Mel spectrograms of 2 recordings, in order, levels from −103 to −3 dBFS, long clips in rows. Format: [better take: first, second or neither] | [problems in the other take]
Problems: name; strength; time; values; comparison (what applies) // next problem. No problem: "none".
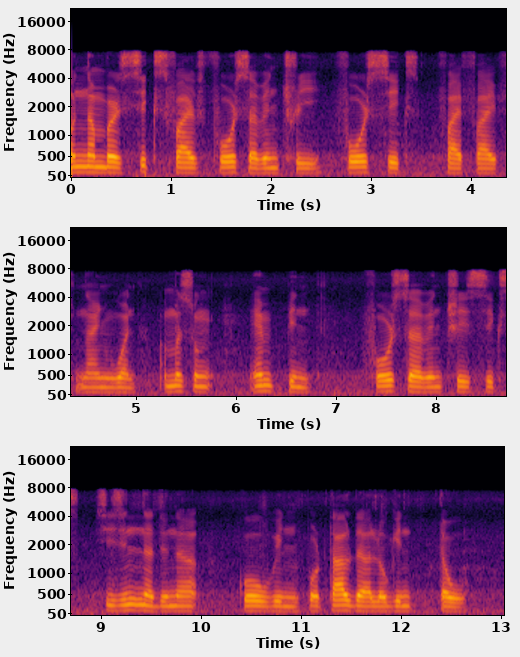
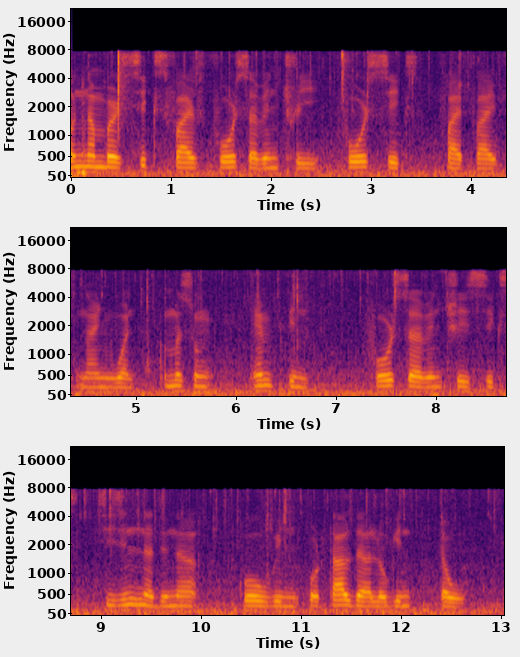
first | background sound (Fire); 8 dB below the speech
